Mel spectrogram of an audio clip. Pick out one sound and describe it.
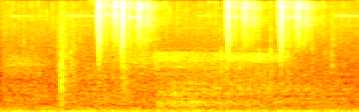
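Coins clink and jingle.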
